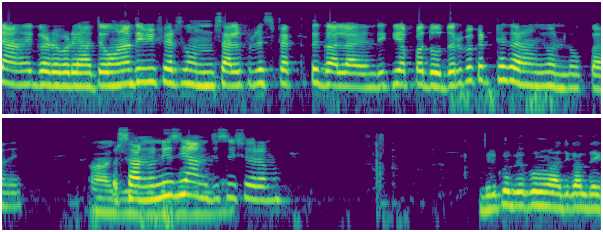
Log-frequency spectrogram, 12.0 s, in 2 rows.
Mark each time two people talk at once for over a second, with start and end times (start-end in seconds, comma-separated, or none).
7.1-8.3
